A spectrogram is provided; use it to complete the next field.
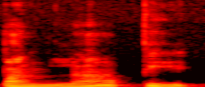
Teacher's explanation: the accent is in the second syllable for panlapi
